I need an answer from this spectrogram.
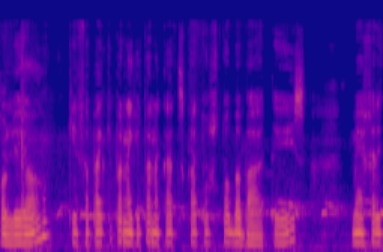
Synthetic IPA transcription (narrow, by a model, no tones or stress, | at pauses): xo̞lio̞ce̞θɐpɐjcepɐnɐʝit̪ɐnɐkɐt̪i̥skɐt̪o̞st̪o̞bɐbɐt̪is | me̞xɾi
